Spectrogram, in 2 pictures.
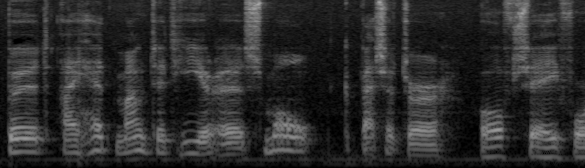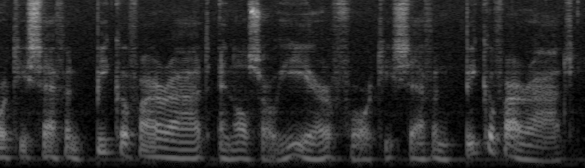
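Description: An older man giving an informal technical explanation as a hobbyist presenter, halting and repeating his phrases. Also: mid-range voice, animated, darkish tone. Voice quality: gravelly, husky.

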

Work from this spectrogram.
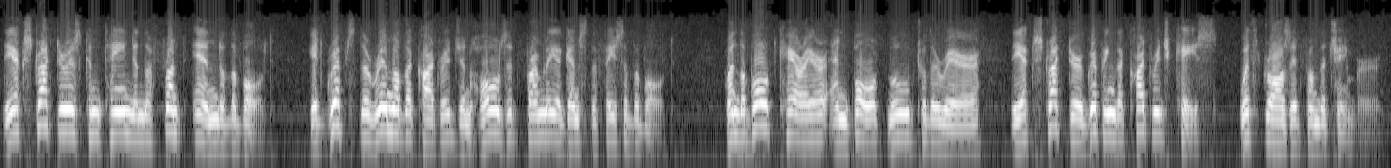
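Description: A man giving formal, precise, scripted narration in the style of a 1960s military instructional film, with measured enunciation. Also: on the high side, expressive, no room sound. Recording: dull 1960s training film soundtrack.

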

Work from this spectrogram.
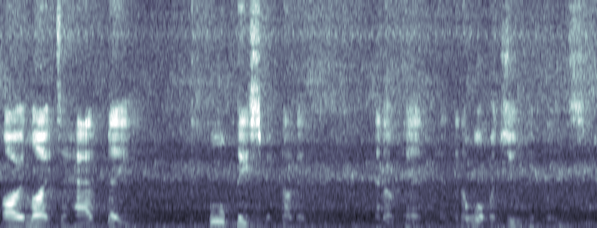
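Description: Guy doing a posh-acting british gent, polite n halting, quiet, noisy phone vid outside. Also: mid-range voice, steady tone, close to an everyday voice. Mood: polite, affected. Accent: British, put on. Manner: affected, hesitant, formal. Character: polite British man with Spanish tricks, affected gentleman. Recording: noisy distant outdoor camera phone.

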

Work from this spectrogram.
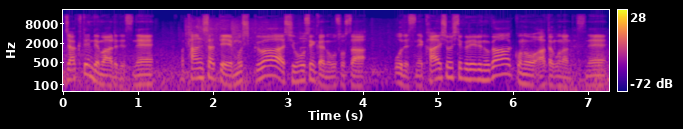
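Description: Male game commentator, mid-pitched and very varied in intonation, polite explainer, game music and artillery behind. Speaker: gaming video host. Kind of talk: live gameplay commentary. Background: game music, gunfire and artillery.

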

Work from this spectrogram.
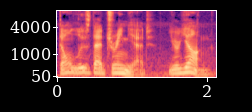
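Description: A man acting a seasoned, driven investigator in an audio drama, earnest and measured, with a gravelly, husky voice. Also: fairly high pitch, very animated, exaggerated voice. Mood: encouraging. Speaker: voice actor. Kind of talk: naturalistic audio drama dialogue.

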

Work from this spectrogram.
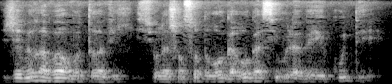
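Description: A male host asks his guest questions in an emphatic, courteous manner. His voice sits low and sounds dark and mellow. The room gives it a noticeable echo. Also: fairly even intonation, a little fast. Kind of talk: interviewing a guest. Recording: roomy echo.

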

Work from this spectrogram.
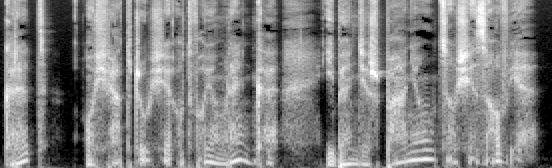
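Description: A man's voice: mid-range voice, sing-song, takes it slowly, vocal fry, fairly bright tone, breathy edge, no echo, studio quality, pitched above the performer's own voice, heavily acted. A man voicing a scolding old female field mouse, whispering in a storybook reading. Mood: coaxing. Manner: whispered, bossy.

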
